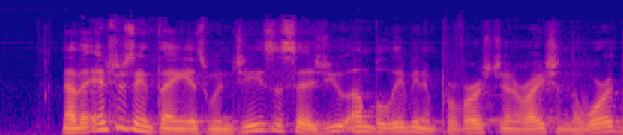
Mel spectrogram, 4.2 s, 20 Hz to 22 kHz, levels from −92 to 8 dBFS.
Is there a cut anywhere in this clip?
no; 0 cuts

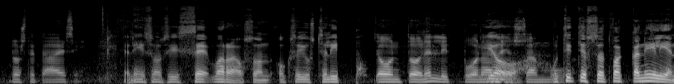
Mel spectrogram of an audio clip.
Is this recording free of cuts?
no; 1 cut; at 1.2 s

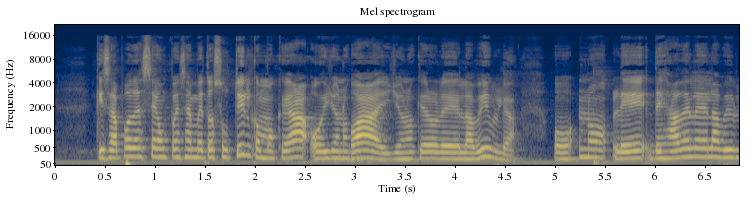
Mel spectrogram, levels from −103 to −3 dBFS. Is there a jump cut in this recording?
yes; 2 cuts; at 3.0 s, 5.2 s

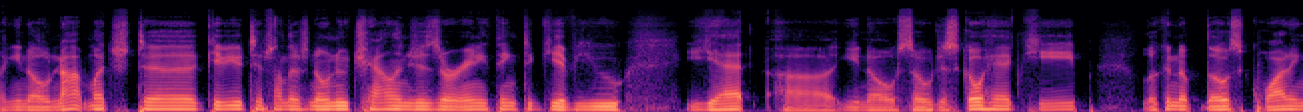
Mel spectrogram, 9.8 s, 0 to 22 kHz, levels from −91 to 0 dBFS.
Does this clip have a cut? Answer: no; 0 cuts

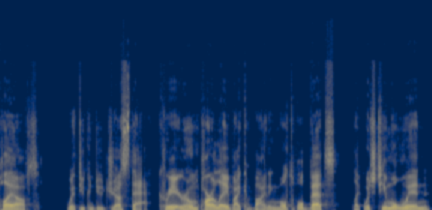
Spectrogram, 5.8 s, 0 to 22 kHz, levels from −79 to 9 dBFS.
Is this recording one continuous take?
no; 2 cuts; at 1.1 s, 2.0 s

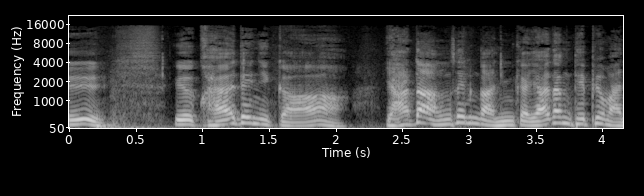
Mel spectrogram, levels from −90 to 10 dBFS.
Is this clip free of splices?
no; 2 cuts; at 1.0 s, 2.9 s

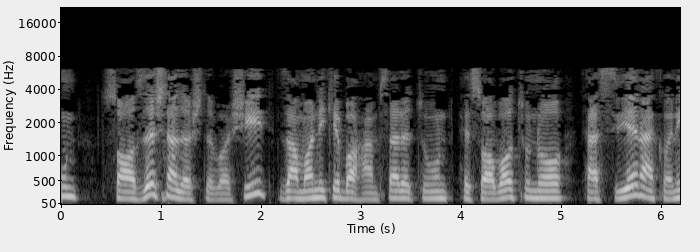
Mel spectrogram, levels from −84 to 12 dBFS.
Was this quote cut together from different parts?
yes; 2 cuts; at 2.1 s, 3.9 s

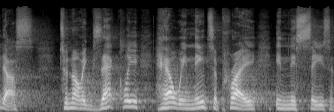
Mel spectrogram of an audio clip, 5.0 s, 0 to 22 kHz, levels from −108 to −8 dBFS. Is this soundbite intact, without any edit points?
yes; 0 cuts

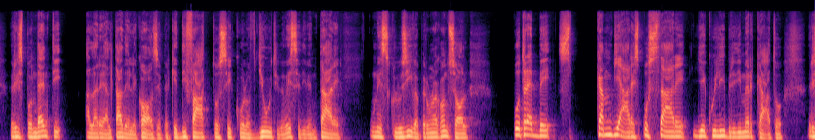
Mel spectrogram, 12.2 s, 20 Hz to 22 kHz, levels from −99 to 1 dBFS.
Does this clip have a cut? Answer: no; 0 cuts

